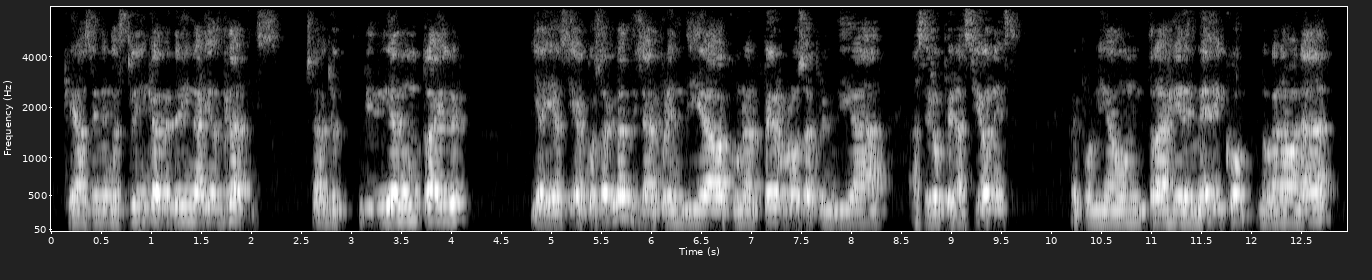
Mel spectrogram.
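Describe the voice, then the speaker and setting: A man speaks in a Colombian accent. His pace is moderate. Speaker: real estate investor. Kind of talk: interview testimony.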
